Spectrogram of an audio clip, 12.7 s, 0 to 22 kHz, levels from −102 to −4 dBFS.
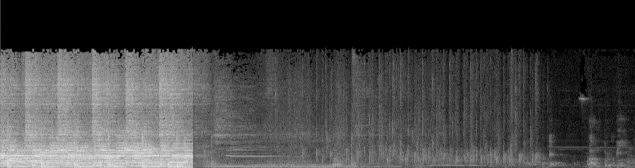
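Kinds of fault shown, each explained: One channel inverted: from 3.84 s to the end, the whole sound drops by about 28 dB, leaving only a low residue. The likely cause is a stereo channel with reversed polarity, so content common to both channels cancels when summed to mono.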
